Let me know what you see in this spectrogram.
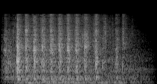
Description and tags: Turning off a 16mm projector - Brand: Eiki
Apagado de proyector de 16mm - Marca: Eiki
